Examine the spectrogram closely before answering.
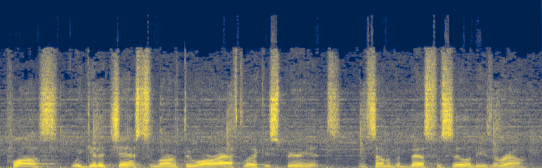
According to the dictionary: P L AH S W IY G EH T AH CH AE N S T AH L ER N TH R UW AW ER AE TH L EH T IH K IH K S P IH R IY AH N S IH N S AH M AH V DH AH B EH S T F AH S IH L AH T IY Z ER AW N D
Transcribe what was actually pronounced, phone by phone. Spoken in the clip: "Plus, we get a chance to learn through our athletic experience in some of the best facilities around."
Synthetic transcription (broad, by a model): P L AH S W IY G EH T AH CH AE N S T AH L ER N TH R UW AW ER AE TH L EH T IH K IH K S P IH R IY AH N S IH N S AH M AH V DH AH B EH S T F AH S IH L AH T IY Z ER AW N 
